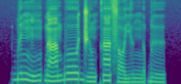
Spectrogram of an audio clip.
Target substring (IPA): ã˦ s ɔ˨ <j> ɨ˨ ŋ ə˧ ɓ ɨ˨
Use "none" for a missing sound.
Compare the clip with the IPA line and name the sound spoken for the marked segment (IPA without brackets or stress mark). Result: j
